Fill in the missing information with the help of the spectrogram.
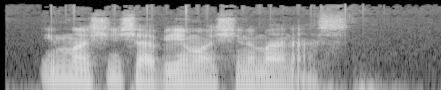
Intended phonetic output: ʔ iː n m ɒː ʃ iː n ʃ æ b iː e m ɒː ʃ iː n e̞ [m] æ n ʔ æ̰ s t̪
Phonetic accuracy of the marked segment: correct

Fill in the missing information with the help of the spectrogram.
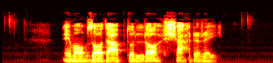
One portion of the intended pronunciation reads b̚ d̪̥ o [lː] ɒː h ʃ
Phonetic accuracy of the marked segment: correct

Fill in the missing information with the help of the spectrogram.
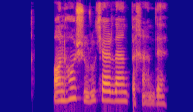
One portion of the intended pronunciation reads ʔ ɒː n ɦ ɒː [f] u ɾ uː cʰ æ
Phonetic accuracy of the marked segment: incorrect: ʃ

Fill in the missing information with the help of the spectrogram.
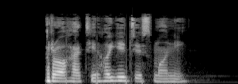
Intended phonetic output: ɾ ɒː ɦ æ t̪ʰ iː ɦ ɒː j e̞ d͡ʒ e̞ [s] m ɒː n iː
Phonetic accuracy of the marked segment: correct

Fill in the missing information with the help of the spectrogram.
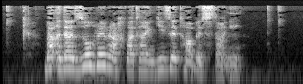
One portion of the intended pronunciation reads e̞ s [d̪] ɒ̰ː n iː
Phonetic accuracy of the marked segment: incorrect: t̪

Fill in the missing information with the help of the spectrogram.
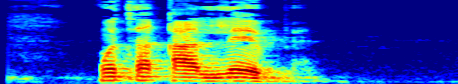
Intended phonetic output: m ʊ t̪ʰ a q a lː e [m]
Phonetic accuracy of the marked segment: incorrect: b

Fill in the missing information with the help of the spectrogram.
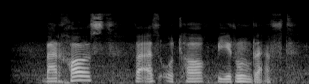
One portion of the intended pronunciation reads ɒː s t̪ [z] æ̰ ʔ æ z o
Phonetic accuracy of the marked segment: incorrect: v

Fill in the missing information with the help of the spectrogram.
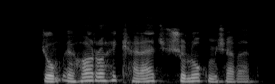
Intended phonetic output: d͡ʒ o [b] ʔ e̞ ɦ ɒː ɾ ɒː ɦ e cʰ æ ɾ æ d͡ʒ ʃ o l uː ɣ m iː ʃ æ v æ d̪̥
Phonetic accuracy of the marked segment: incorrect: m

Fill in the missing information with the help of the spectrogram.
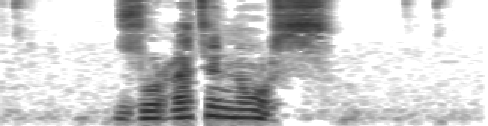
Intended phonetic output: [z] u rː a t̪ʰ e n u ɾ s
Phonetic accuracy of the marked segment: correct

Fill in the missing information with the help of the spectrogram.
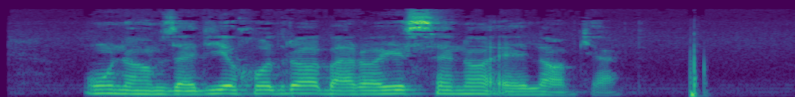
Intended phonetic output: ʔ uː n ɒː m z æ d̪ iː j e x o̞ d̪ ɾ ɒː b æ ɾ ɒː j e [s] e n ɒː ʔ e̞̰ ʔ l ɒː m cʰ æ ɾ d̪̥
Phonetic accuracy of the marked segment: correct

